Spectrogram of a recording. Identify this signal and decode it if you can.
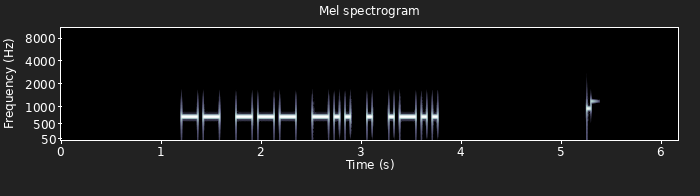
Morse code, heard as a keyed tone, about 22 wpm, 700 Hz. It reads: MODEL
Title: Top 501-750 Words 22wpm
